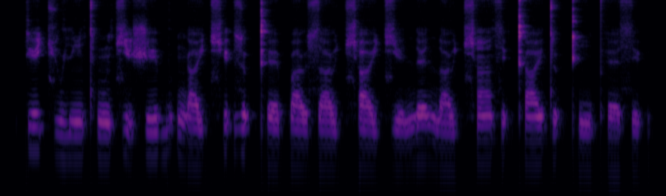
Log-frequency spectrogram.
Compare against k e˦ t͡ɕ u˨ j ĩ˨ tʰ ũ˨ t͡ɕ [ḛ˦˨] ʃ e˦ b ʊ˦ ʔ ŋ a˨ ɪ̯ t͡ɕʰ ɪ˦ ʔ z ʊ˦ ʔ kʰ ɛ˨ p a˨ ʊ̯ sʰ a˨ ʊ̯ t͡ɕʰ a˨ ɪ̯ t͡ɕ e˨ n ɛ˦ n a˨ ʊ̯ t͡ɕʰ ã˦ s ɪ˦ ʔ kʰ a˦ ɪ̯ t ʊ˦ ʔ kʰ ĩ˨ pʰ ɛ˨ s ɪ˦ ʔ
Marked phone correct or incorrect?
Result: correct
